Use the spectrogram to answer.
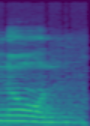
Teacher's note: জিহ্বার অগ্রভাগ তালুর সাথে লাগিয়ে উচ্চারিত হয়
